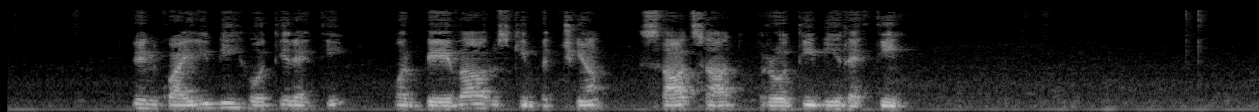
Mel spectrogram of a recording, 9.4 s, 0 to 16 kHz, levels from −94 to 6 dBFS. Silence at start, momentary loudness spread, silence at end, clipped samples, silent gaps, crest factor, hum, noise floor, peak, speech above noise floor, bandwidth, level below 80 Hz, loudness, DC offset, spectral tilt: 1 s; 9 LU; 1.1 s; under 0.1%; none; 20 dB; none; -62 dBFS; -12 dBFS; 34 dB; 11.5 kHz; -64 dBFS; -30 LUFS; under 0.1%; -5.5 dB/octave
